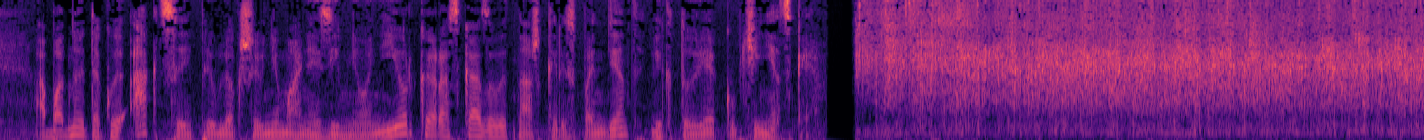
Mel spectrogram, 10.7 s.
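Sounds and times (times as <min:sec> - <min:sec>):
speech: 0:00.3 - 0:06.2
audience applauding after a concert: 0:06.4 - 0:10.6.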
